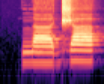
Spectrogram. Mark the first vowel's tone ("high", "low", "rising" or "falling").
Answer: low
